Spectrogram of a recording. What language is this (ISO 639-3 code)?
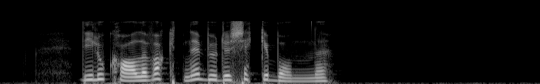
nor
